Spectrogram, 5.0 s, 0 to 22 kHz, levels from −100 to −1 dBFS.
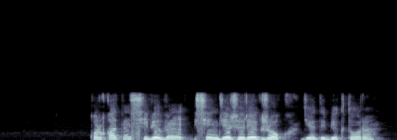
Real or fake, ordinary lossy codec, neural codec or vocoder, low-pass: real; none; none; 7.2 kHz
